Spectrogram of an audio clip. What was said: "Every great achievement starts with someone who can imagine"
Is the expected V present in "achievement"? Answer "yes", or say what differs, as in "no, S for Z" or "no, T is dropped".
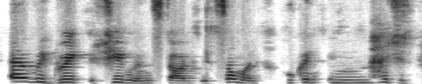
yes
